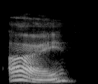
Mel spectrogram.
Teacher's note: It has two articulations. So it starts with that ah, that open wide and say ah articulation, and then moves quickly to a glide that's actually somewhere between I and y. And those two are already really close, I and y. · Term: long I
